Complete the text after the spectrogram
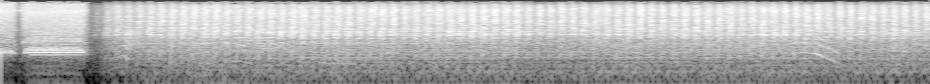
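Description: A steam engine chuffs in a fast, steady rhythm.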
